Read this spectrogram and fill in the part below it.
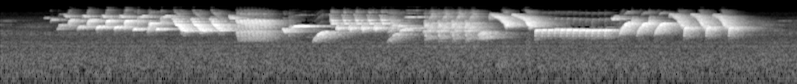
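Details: Balkan goldfinch hybrid, a captive European goldfinch cross, gives a long energetic song of quick metallic twitters, buzzing trills and downward-sweeping notes lasting nearly seven seconds in quiet surroundings.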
